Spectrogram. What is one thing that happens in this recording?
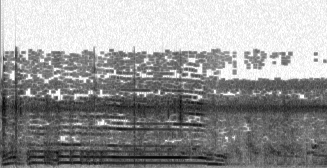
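A hen lets out a long, loud squawk close by.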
